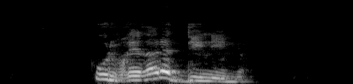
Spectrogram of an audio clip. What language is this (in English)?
Kabyle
